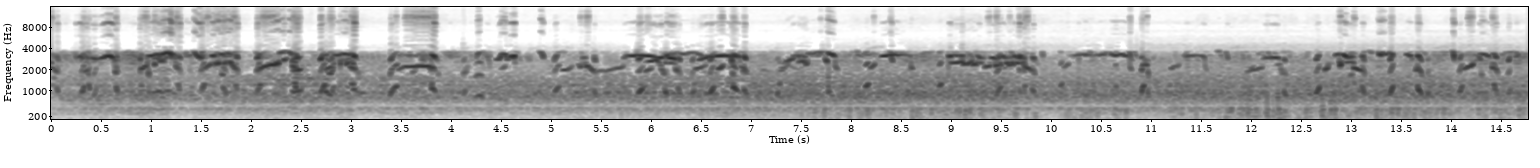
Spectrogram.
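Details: Northern goshawk chicks at a nest on a live camera in Estonia, 2 June 2022, keep up a dense, overlapping stream of thin, high whistles and squeals, with hardly a pause throughout.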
